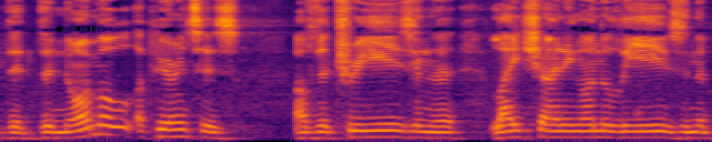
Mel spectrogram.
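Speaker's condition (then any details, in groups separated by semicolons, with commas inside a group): No condition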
